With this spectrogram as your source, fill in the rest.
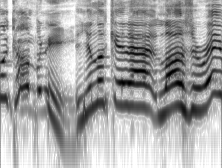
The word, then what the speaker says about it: lingerie: them down that route lingerie lingerie right that's how you pronounce it okay we have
